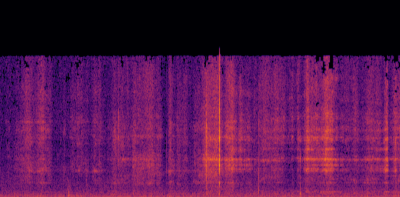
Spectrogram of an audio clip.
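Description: Long acrylic nails tap and rub on a short, hollow, empty glass jar covered in glass mosaic tiles, held in the hand. Quiet, bright clicks and scratchy brushing sounds come at an uneven pace. Each tap stops dead with almost no ring.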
